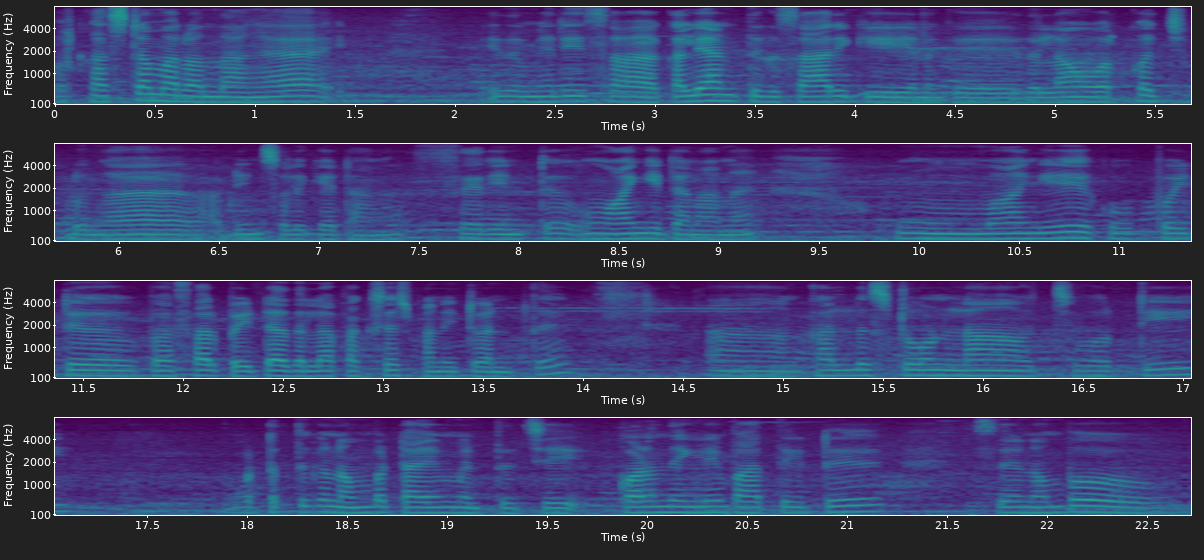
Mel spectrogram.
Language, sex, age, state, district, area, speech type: Tamil, female, 30-45, Tamil Nadu, Tiruvannamalai, rural, spontaneous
